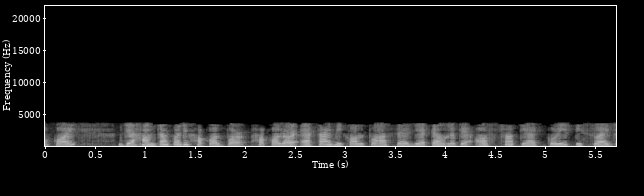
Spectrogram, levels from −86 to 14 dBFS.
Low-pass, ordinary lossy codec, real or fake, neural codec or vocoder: 3.6 kHz; MP3, 32 kbps; fake; vocoder, 22.05 kHz, 80 mel bands, WaveNeXt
